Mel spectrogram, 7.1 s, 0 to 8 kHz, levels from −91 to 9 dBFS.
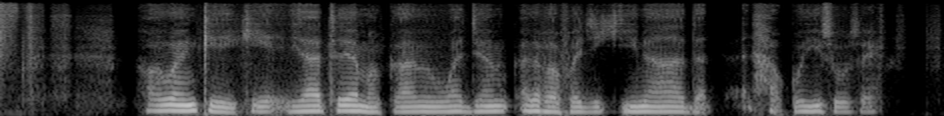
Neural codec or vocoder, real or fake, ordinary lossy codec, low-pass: codec, 16 kHz, 0.5 kbps, X-Codec, HuBERT features, trained on LibriSpeech; fake; none; 7.2 kHz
